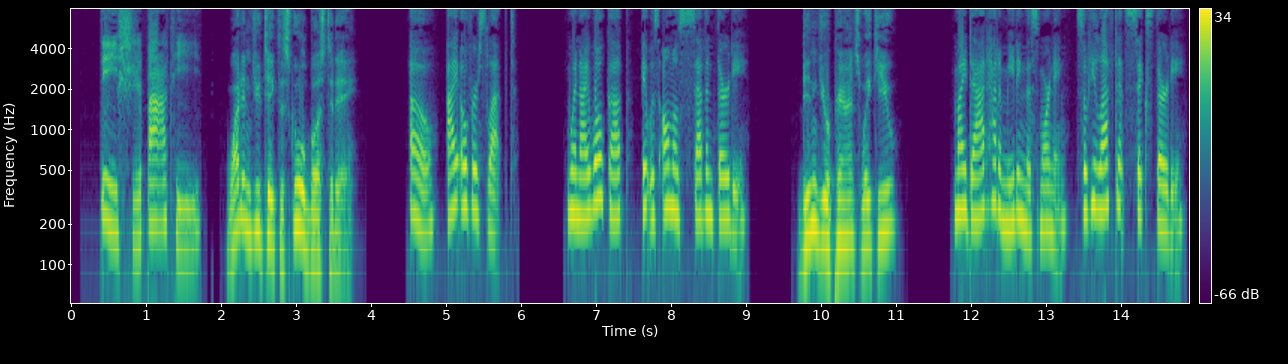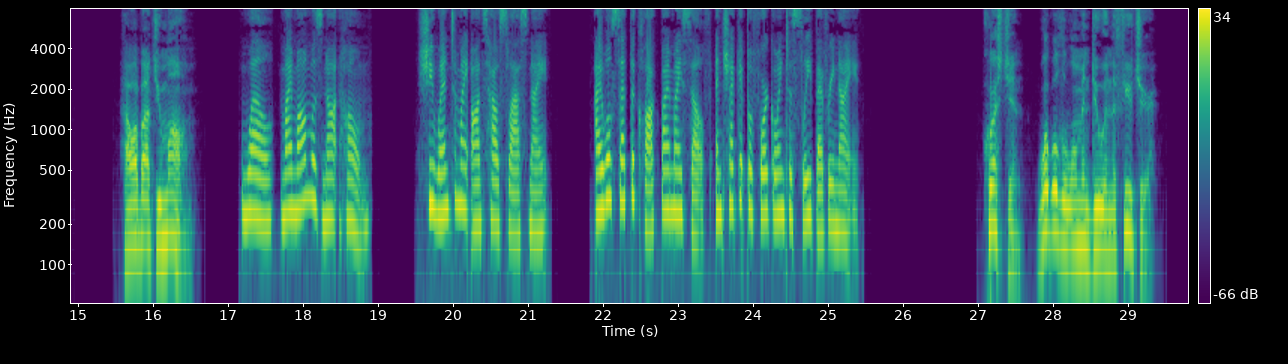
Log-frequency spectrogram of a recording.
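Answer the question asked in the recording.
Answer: Set the clock herself and check it every night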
